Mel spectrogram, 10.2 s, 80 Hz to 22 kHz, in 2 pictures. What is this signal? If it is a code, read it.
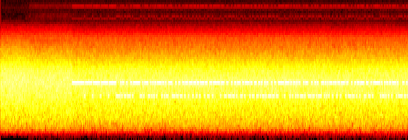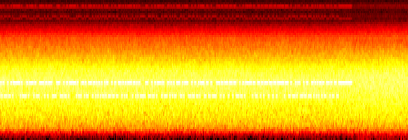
RTTY (75 baud, 850 Hz shift), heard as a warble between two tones, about 2000 Hz centre, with radio static. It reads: GRKB PQ2U UKID VKJH ZYQK 8D34 EKM9 ZBJD CXJT KNBG GIO1 W1UH NFCI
